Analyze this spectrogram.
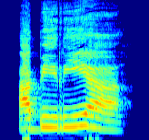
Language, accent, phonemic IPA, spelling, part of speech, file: Swahili, Kenya, /ɑ.ɓiˈɾi.ɑ/, abiria, noun, Sw-ke-abiria.flac
- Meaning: passenger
